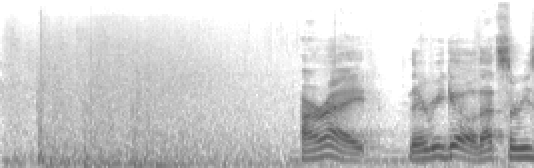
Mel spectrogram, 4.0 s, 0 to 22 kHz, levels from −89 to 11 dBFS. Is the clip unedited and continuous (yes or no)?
yes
